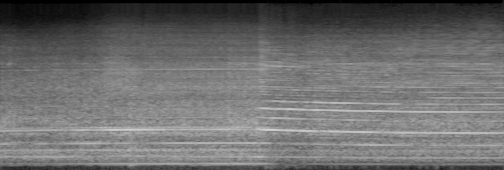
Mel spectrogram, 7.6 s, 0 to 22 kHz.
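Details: WEN PL1326 15-amp 13-inch spiral benchtop thickness planer, after repair of misuse damage (replacement knives and bevel gear set used): smooth motor hum dipping slightly as a wider board feeds through, even cutting without chatter or grinding; normal operation, board within 0.002 in thickness.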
